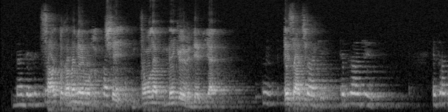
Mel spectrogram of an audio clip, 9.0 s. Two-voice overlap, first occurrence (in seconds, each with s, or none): 0.9 s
